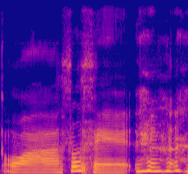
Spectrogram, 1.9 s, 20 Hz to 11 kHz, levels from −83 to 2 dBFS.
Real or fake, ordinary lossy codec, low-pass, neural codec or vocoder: fake; none; none; vocoder, 22.05 kHz, 80 mel bands, HiFi-GAN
